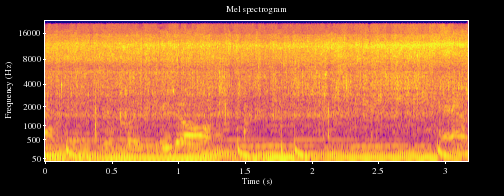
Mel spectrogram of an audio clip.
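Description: Chicken thighs brown over medium heat in a cast iron skillet, giving a loud, constant close-up sizzle with a few scraping, shifting sounds as pieces move in the pan.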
